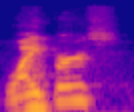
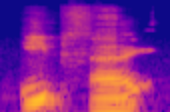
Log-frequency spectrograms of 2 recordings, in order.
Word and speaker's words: Ypres: How do you British say it? Y-P-R-E-S. Wipers? Ypres? Ypres. Ypres. Okay, so you say it like the natives do. Okay. Yes. Because I've heard anything and everything from the British folks. Like the veterans used to call it wipers.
